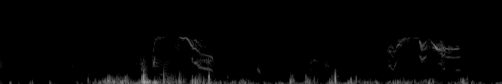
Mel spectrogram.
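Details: White stork chicks at a nest near Kaluga in central Russia at midday feeding on 27 May, five siblings, the youngest hatched 23 May. Arched, whining mews rise and fall over a low rumbling, thumping background.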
